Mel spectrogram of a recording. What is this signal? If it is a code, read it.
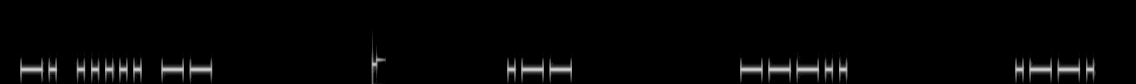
Morse code, heard as a keyed tone, about 17 wpm, spaced as for 7 wpm, 700 Hz. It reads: N5M W8P
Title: USA Call Signs - 4 Characters - 8x Character Spacing - 17wpm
